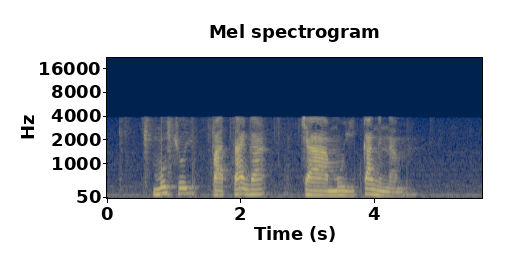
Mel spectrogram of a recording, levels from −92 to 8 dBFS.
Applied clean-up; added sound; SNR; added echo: none; Run; 19 dB; none.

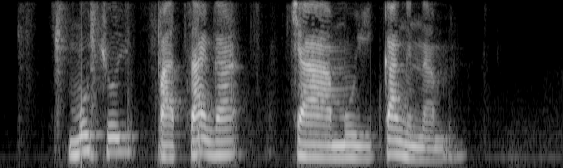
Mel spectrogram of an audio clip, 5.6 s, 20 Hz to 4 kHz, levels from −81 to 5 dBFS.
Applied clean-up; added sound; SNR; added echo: neural separator model SepFormer DNS4.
